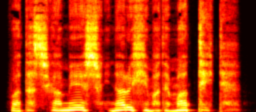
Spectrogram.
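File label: start, Japanese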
